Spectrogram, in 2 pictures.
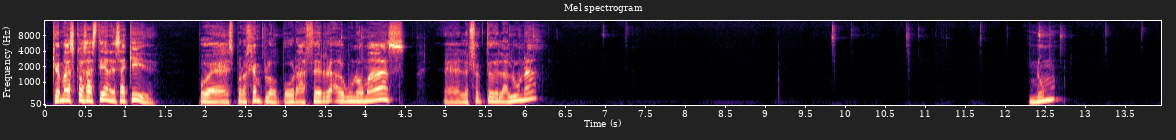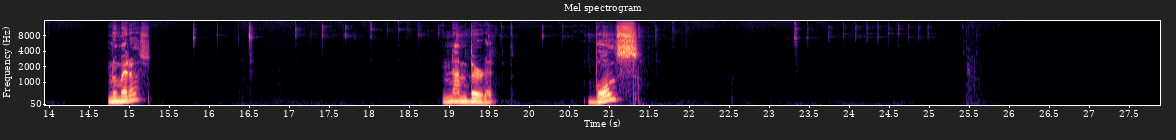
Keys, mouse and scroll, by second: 4.3 ctrl+w, 5.5-6.9 typing, 7.2 Return, 10.0 ctrl+c, 10.9 ctrl+p, 15.8-17.6 typing, 17.4 ctrl+p, 18.5 ctrl+p, 18.8 c, 20.6-22.2 typing, 23.7-24.0 typing, 24.0 ctrl+*, 24.2 ctrl+*.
